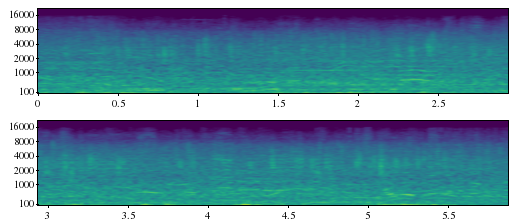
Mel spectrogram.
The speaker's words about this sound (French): La pluie ne s'est pas arrêtée du week-end, mais heureusement, aucune coupure de courant pendant les fêtes.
